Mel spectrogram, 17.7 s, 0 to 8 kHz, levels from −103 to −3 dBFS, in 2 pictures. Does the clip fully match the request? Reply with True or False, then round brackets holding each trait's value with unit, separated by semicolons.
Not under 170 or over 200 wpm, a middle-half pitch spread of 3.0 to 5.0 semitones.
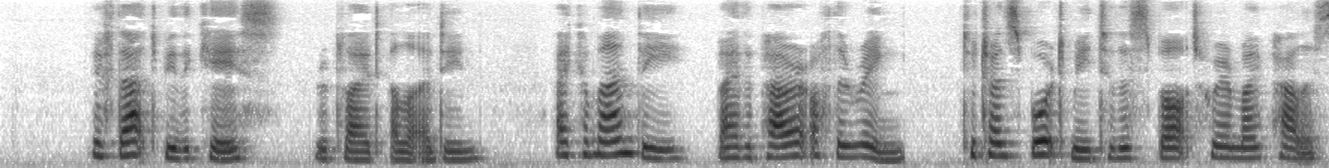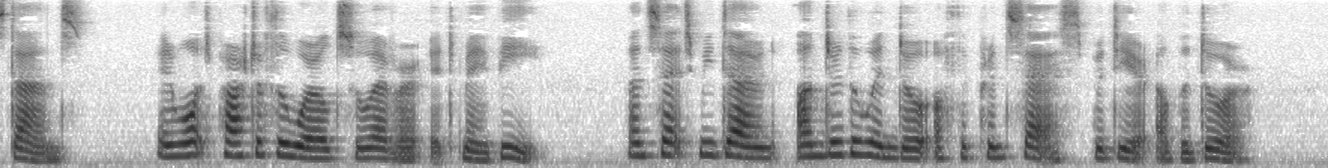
True (175 wpm; 4.7 semitones)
